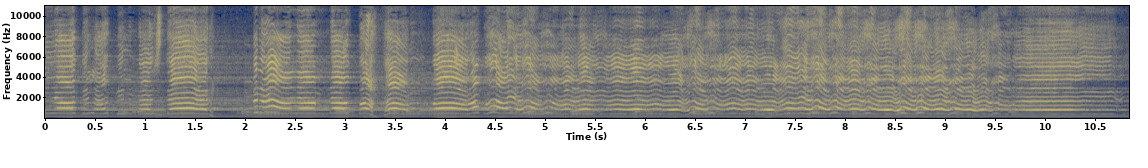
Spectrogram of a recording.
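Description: Male Azerbaijani mugham singer (khanende) singing a long, high, ornamented vocal line, the pitch wavering rapidly in the trilled tahrir ornaments of mugham, ending shortly before the close.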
